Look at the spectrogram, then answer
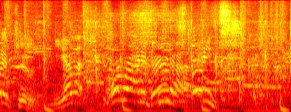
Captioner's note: applause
